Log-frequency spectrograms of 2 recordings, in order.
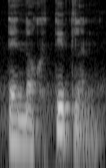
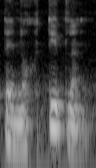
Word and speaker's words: Tenochtitlan: Tenoitlan. La ch no se pronuncia así de fuerte como en el español en nawat, sino que se hace como una h barrida o una j barrida o alargada.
